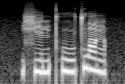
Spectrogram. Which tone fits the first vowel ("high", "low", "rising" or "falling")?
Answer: rising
